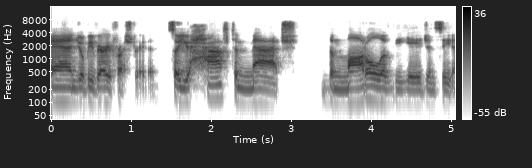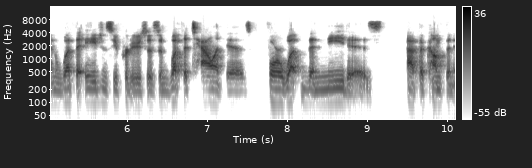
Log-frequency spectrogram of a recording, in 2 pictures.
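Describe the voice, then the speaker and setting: At a moderate pace, a man talks with a slight Southern US accent. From US South, Alpharetta, Georgia. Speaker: chief creative and strategy officer. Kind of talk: interview.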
